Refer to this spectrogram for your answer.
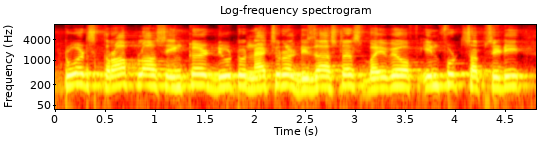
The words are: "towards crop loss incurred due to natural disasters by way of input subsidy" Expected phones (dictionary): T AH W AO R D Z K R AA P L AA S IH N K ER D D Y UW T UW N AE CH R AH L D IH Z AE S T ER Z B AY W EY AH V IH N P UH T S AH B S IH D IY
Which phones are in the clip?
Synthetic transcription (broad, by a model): T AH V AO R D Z K R AA P L AA S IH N K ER D D Y UW T UW N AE CH R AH L D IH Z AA S T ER S B AY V EY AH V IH N F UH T S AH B S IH D IY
